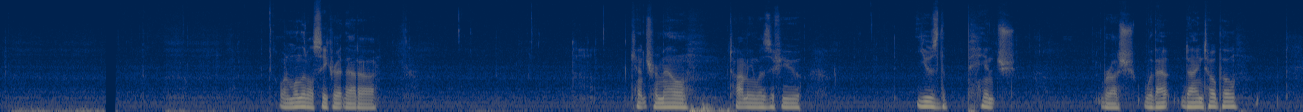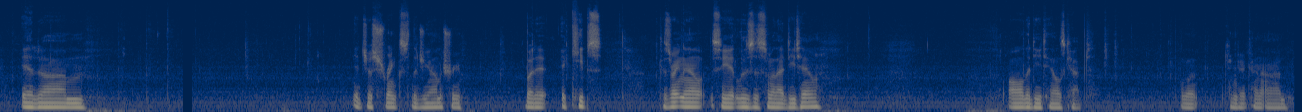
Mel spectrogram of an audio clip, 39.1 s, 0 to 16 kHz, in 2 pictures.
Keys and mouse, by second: 0.8 click, 1.6 f, 3.0 ctrl+z, 3.4 f, 4.8 KP_1, 5.7 f, 7.7 ctrl+z, 8.5 g, 8.7 f, 12.3 click, 13.0 KP_3, 14.9-16.7 middle drag, 16.7 f, 17.5-19.3 drag, 20.2 i, 20.6 f, 21.3-24.0 drag, 23.1 KP_3, 27.1 f, 27.9 g, 28.1 f, 28.6 click, 29.1 right click, 29.2 p, 29.5-31.4 drag, 30.5 ctrl+z, 30.9 ctrl+z, 32.0 p, 33.6-36.6 drag, 36.0 ctrl+z, 36.6 ctrl+z, 37.0 f, 37.6-39.0 drag.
